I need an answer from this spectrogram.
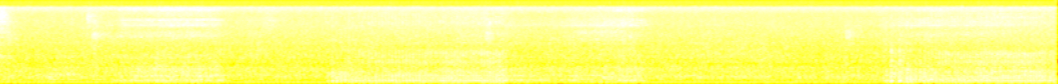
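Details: English Bulldogs sleeping and snoring: low rumbling breaths in long rough bursts with louder snorts, steady background hum throughout.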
